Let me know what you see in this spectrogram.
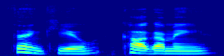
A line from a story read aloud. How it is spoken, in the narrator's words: Tobirama says solemnly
